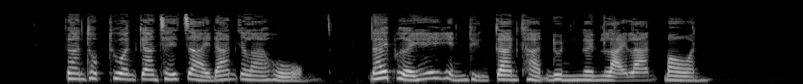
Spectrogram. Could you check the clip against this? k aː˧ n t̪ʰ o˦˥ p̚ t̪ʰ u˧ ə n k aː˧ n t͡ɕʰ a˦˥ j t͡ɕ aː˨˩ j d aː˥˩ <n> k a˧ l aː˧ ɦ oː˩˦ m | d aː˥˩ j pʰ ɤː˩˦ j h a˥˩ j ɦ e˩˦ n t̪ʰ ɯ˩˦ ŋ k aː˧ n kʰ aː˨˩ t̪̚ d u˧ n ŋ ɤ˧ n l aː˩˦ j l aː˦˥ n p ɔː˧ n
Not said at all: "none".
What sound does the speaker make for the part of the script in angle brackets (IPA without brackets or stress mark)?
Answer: n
